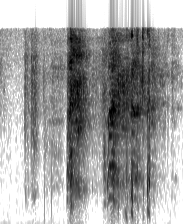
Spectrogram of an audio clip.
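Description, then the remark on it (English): A person coughs in the background, a short run of harsh, raspy bursts at moderate volume, some with a voiced, throaty edge, spread over a few seconds. “coughing in the background.”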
